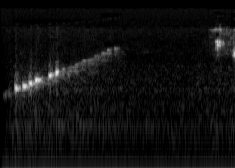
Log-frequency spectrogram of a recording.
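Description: A short whistle-like tone that climbs steadily in pitch in small steps for about a second, then stops.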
